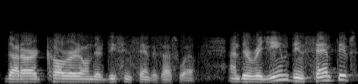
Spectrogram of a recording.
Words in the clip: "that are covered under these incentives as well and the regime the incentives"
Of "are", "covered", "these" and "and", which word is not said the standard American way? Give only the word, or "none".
these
